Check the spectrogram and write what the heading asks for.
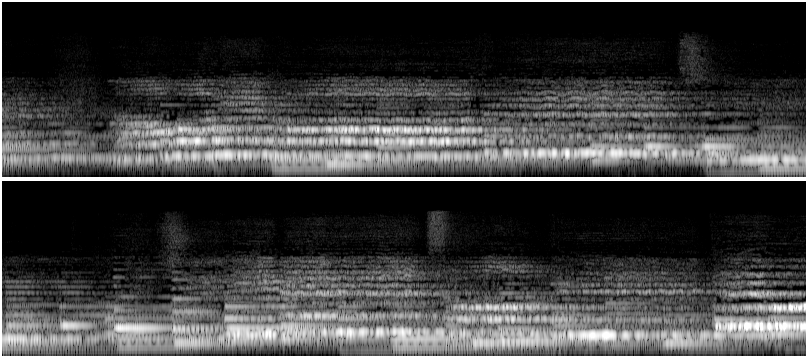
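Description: Mixed church choir singing a Korean hymn in harmony, with sustained chords, swelling louder near the end.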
